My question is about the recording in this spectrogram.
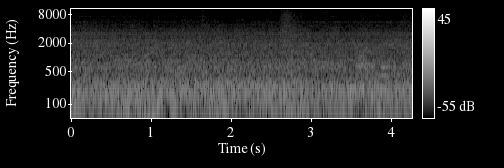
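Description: Steady low rumble with an even hiss above it: a workshop's background noise.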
